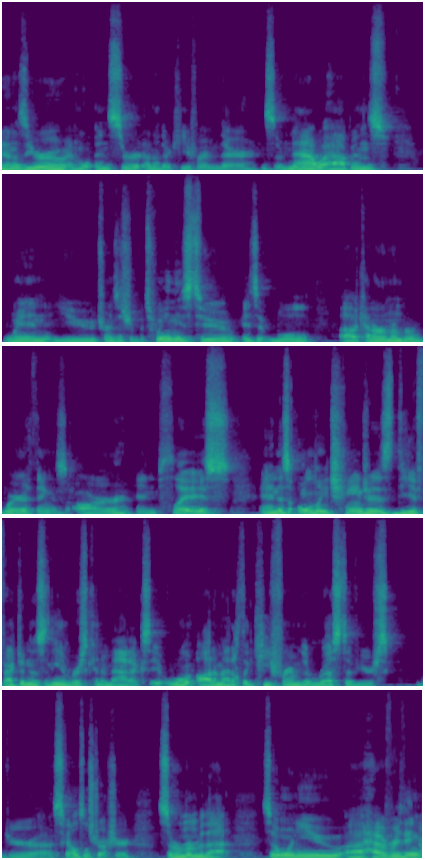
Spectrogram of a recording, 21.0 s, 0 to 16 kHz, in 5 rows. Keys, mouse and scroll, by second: 0.2-1.8 right drag, 2.2-6.6 drag, 19.9-21.0 right drag.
